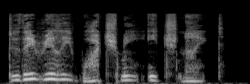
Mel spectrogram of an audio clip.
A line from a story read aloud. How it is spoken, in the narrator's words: She asked, leaning in and whispering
